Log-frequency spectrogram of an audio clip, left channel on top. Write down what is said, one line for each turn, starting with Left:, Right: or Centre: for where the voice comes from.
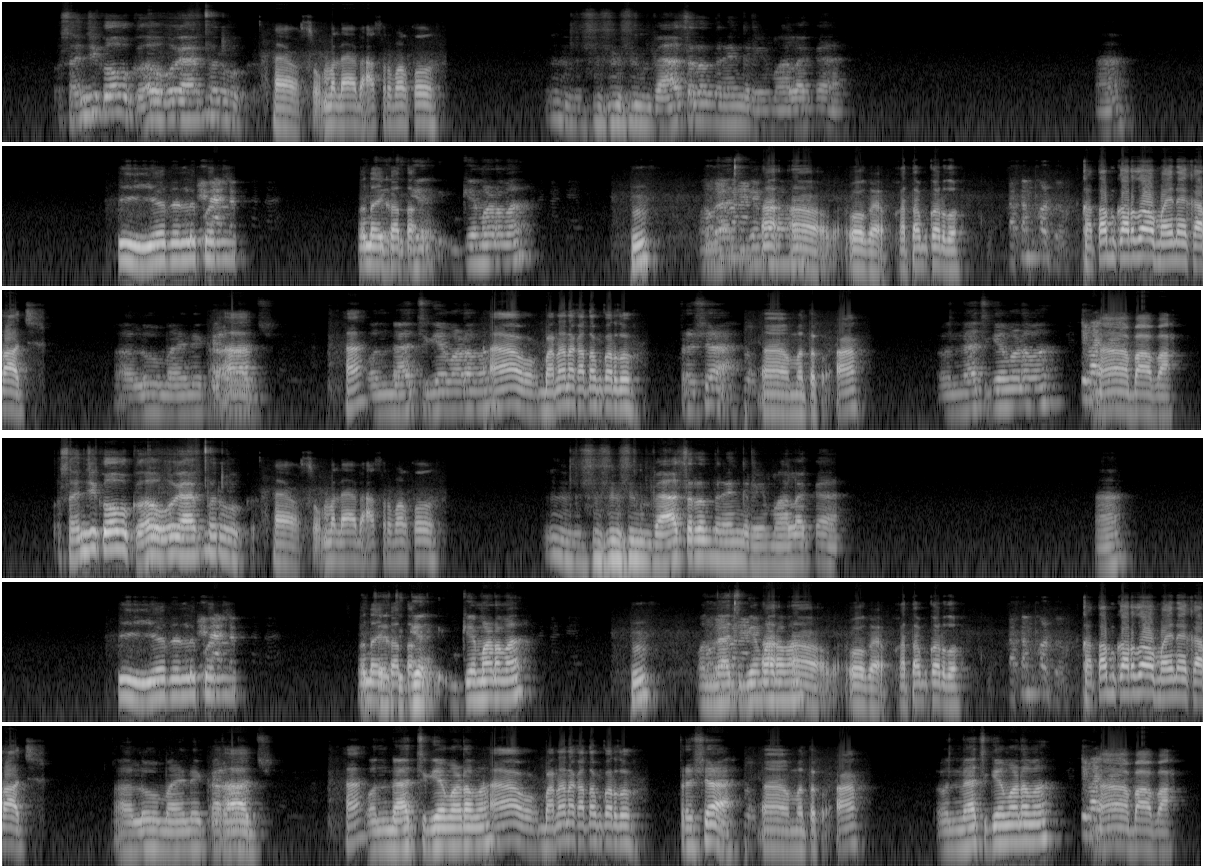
Right: ಸಂಜೆಕ್ ಹೋಗ್ಬೇಕಕ್ ಹೋಗ ಹಾಕ ಬರ್ಬೇಕು
Centre: ಹ ಸುಮ್ಮಲ್ಲ ಬಾಸರು ಮಾಡರ್ತ
Right: ಹ್ಮ್ ಬ್ಯಾಸ ರ್ ಅಂದ್ರೆ ಹೆಂಗ್ರೀ ಮಾಲಕ್ಕ ಹ
Centre: ಈ ಈಏರ್ಳ್ಳಿ ಇ
Right: ಆಯ್ತಾಯ್ತು
Centre: ಎ ಕತಾ
Right: ಗೆ ಗೇಮ್ ಆಡಮ್ಮ
Centre: ಹ್ಮ <inaudible>
Right: ಒಂದ್ ಮ್ಯಾಚ್ ಗೇಮ್
Centre: ಹ
Right: ಆಡಮ್ಮ
Centre: ಹೋಗ ತ್ಮದ <inaudible> ತ್ಮ ಕದೋ ಮಹನೆ ಕಾಾಜ
Right: ಹಲೋ ಮೈನೆ ಕಾ
Centre: ಹ
Right: ರಾಜ್
Centre: ಹ
Right: ಒಂದ್ ಮ್ಯಾಚ್ ಗೇಮ್ ಆಡಮ್ಮ
Centre: ಹ ಬನಾನ ತ್ಮ ಕೊದು
Right: ಪ್ರಶಾ
Centre: ಹ ಮತ್ತ ಹ
Right: ಒಂದ್ ಮ್ಯಾಚ್ ಗೇಮ್ ಆಡಮ
Centre: ಹಾ ವಾ ಬಾ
